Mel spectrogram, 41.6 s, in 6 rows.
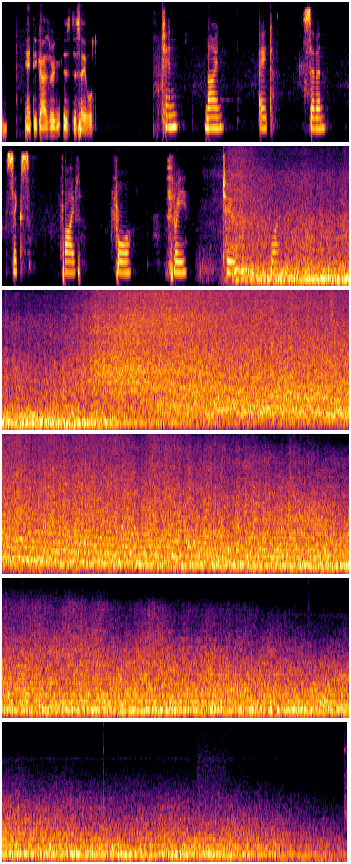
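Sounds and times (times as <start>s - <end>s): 
speech: 0.4s - 2.0s, 3.0s - 4.5s, 5.1s - 8.6s, 9.2s - 9.6s, 10.2s - 12.7s
Electron rocket liftoff roar: 10.8s - 41.5s.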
